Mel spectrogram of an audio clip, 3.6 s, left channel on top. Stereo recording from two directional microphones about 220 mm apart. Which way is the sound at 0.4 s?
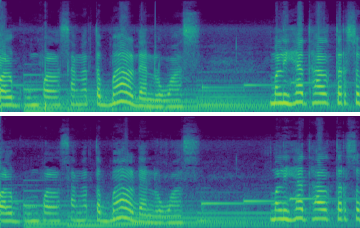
20° left (ahead or behind).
